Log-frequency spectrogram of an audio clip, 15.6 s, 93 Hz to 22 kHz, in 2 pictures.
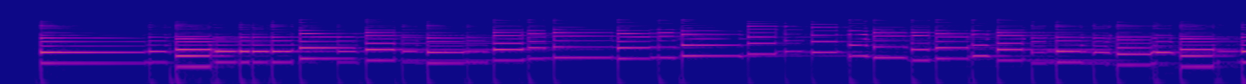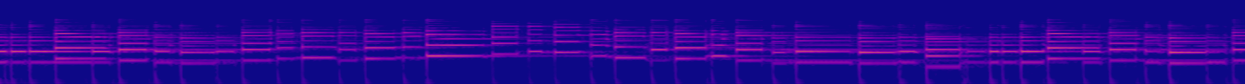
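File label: G major belmuse, irish mandolin; Belmuse EM-190 electric mandolin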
